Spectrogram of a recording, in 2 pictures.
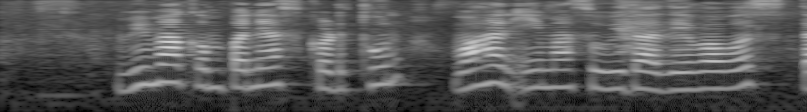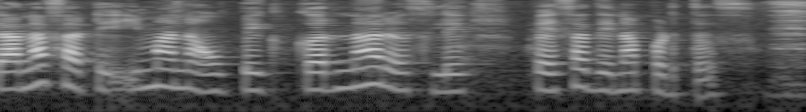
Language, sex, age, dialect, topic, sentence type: Marathi, female, 25-30, Northern Konkan, banking, statement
